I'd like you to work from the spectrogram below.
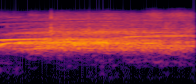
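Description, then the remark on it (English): An audience at a resurrection service shouting and cheering together, a dense, sustained roar of many raised voices with some high whoops, loud and steady for the full two seconds. “Those who are not shouting, it's like they don't believe that Jesus is dead.”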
